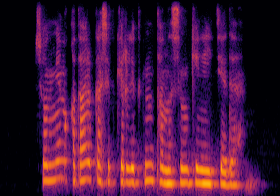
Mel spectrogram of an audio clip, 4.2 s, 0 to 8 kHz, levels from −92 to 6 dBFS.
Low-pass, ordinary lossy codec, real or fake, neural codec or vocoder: 7.2 kHz; Opus, 32 kbps; real; none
